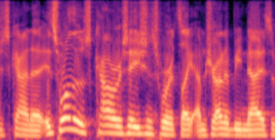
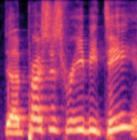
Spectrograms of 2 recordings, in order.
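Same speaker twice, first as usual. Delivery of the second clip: much higher chummy bro voice; bro impression; 11 semitones higher than usual. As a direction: narrate the card step to the cashier like a pal. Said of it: "He's like".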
